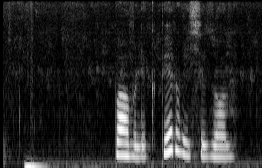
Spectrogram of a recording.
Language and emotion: Russian, neutral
